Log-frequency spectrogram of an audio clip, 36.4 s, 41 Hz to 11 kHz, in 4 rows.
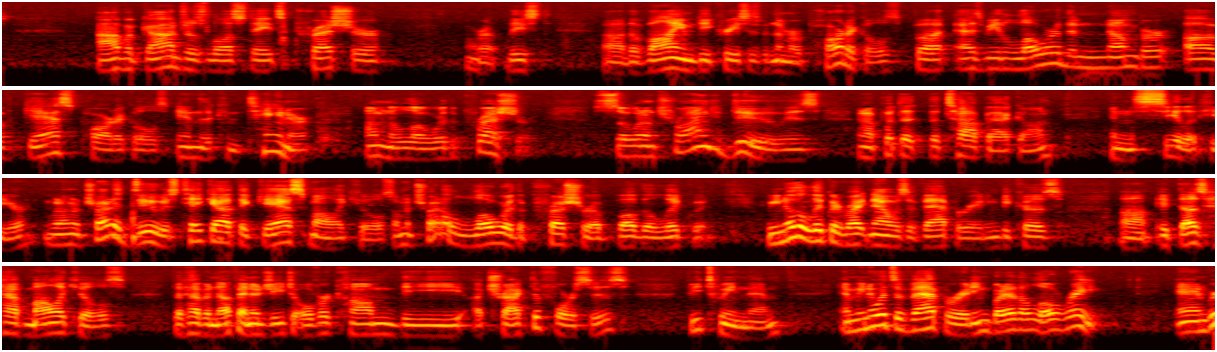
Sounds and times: Speech: 0.7 - 2.9, 3.5 - 36.3.

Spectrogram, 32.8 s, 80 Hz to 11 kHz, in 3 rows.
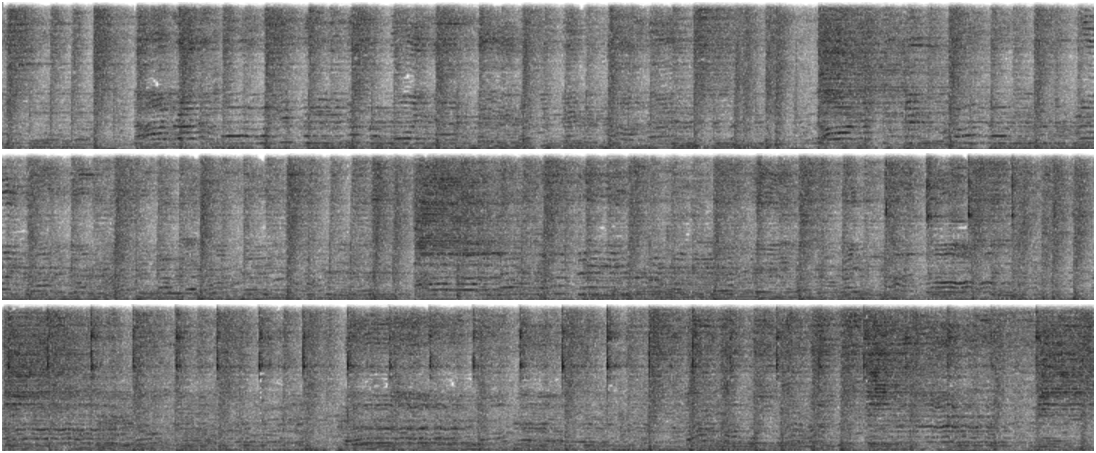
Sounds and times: Music: 0.0 - 32.7
Female singing: 1.3 - 7.5, 8.1 - 32.7.

